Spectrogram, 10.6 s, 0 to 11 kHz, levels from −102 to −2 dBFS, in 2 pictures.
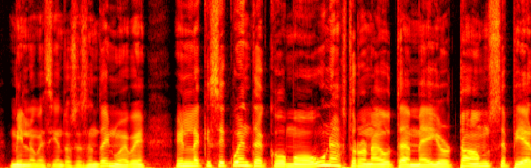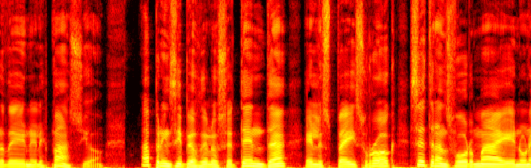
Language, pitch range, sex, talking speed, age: Spanish, 120-150 Hz, male, 160 wpm, 30-49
